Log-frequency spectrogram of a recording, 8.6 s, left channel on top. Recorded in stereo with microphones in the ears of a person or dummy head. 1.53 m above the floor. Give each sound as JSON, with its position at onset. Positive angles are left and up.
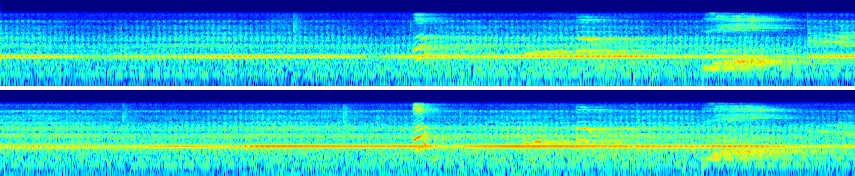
{"t": 4.1, "sound": "a child speaking", "side_deg": -60, "distance_m": 0.8}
